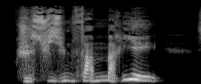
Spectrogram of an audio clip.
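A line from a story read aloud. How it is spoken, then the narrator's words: Exclaiming. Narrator (French): s'écria-t-elle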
